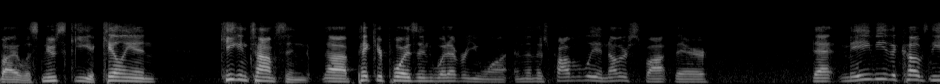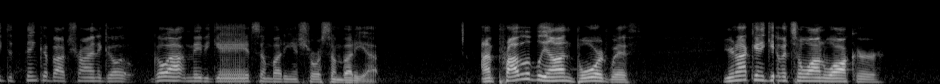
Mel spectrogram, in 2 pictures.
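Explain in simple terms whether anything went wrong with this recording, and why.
From 2.83 to 10.5 seconds the voice and its background slowly swell louder together, up to "go out and maybe". That is automatic gain rising: the phone's volume control judged the input too quiet and turned it up.

From 14.22 to 18.11 seconds everything gradually sinks quieter. That is automatic gain falling: the same control judged the sound too loud, or its background too noisy, and eased it down.

Around 17.13 to 17.19 seconds there is a brief dip or warble. That is lost AMR speech frames: one frame was lost to radio errors, and the decoder briefly filled the gap by reusing earlier sound.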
